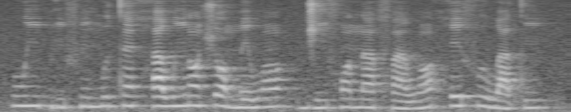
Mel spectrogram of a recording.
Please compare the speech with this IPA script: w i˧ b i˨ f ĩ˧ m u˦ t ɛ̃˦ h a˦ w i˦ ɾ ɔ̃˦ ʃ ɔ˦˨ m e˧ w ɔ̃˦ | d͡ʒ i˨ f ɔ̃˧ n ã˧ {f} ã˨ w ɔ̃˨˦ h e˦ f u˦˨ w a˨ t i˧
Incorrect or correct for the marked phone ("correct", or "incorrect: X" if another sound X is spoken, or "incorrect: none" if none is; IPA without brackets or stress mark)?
correct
